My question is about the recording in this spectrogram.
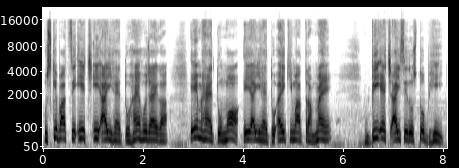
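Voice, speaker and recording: High-voiced man teaching spelling step by step. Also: unhurried, a little mellow, no echo. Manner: patient, repeats letters, addresses viewers as friends. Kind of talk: spelling lesson for beginners.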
